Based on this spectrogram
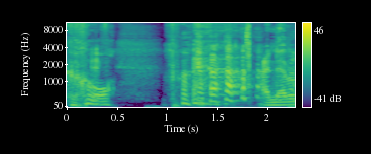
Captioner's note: friars laugh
